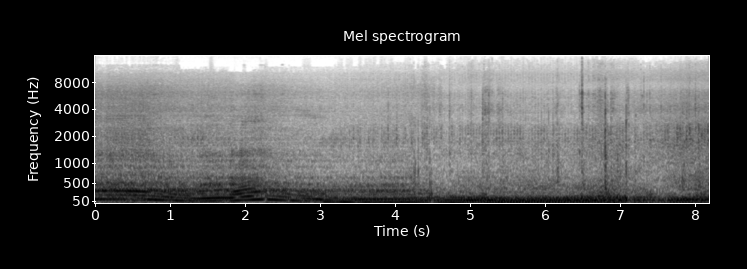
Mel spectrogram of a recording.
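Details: First start of B3000 truck after Cummins turbo diesel swap, jump-started: deep diesel rumble rises and falls cleanly through a few revs, settles to steady idle; healthy.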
